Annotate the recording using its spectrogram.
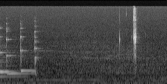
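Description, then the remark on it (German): A phone ringing tone: a few quick electronic beeps at the start, steady and mid-pitched, then quiet with a couple of sharp clicks. No one speaks. “Ich rufe dich wieder an.”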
